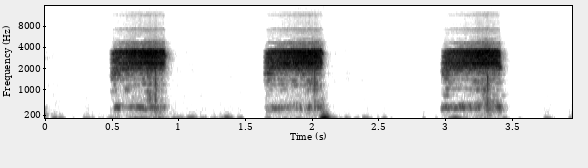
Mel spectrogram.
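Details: Owl eating a large rabbit at 3:33 AM, April 9, 2012; three loud, breathy rasping screeches about 1.2 seconds apart, with one dull thump after the second.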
